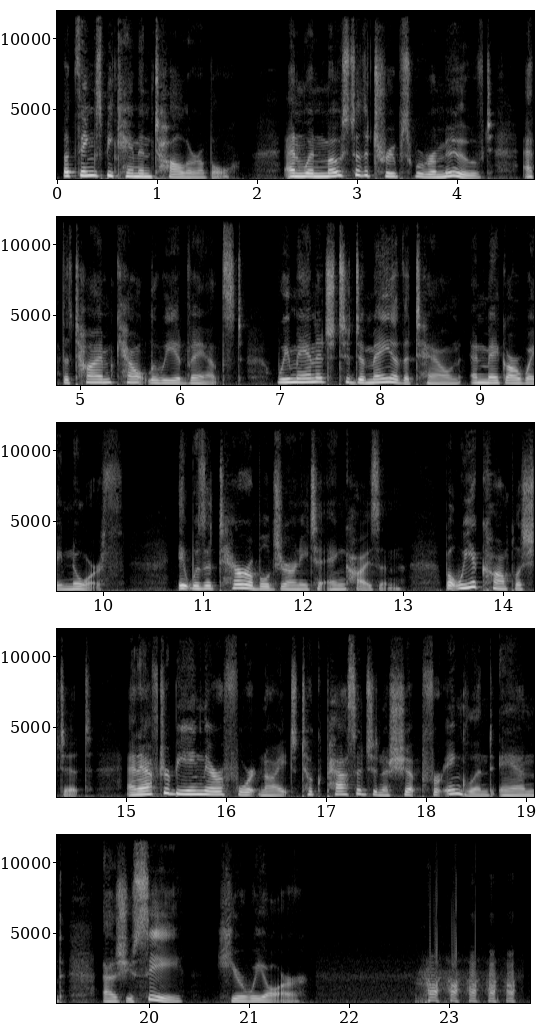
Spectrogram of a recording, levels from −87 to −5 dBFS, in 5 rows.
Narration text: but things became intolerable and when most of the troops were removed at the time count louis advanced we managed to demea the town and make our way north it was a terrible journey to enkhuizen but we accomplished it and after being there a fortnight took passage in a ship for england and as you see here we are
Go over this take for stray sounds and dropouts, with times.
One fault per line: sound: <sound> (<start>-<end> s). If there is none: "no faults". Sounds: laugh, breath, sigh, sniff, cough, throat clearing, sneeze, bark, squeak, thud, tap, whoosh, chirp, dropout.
sound: laugh (22.6-23.7 s)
